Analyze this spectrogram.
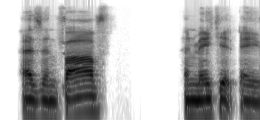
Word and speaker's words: Vav: you can see that they have Wa as the name for the Vav. Some people might say there's no Vav sound in Hebrew, except it's not true.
